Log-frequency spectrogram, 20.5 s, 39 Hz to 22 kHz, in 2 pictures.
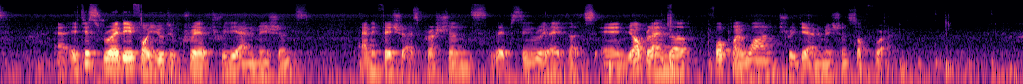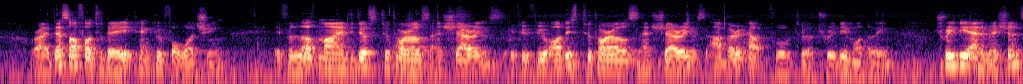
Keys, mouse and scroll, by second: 4.8 scroll, 5.5 middle click, 5.5 scroll, 5.6 middle click, 5.7 middle drag, 6.1-10.7 shift+middle drag, 10.7-15.5 drag, 15.5-16.5 scroll down 8, 16.5-20.4 shift+middle drag.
